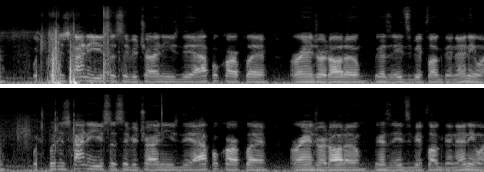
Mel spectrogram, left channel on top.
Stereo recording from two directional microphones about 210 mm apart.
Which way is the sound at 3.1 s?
25° right (ahead or behind).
